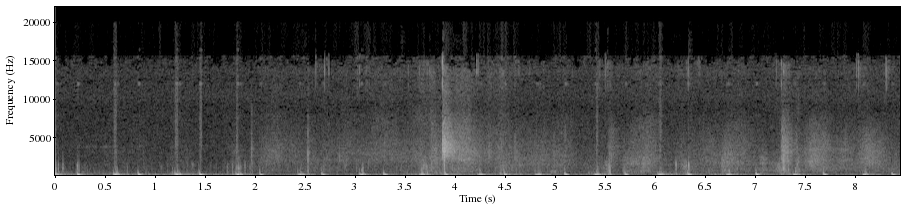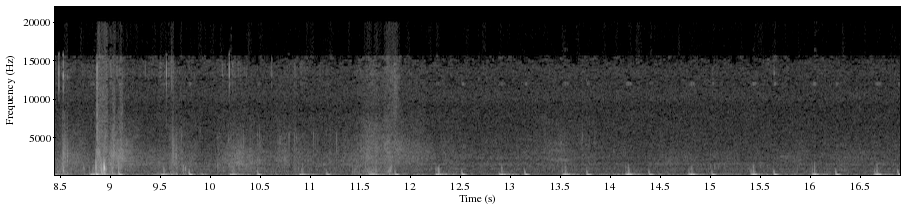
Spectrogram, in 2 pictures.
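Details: Heart sounds recorded while tidying a room, arrhythmia noted: low thumps at about 98 a minute with uneven spacing, faint room clatter; irregular heartbeat.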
